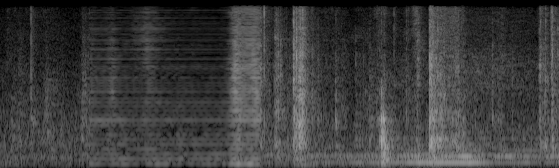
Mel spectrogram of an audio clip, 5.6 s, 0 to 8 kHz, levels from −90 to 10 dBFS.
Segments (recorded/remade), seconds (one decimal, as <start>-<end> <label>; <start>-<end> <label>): 0.0-0.9 recorded; 0.9-2.6 remade; 2.6-5.6 recorded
